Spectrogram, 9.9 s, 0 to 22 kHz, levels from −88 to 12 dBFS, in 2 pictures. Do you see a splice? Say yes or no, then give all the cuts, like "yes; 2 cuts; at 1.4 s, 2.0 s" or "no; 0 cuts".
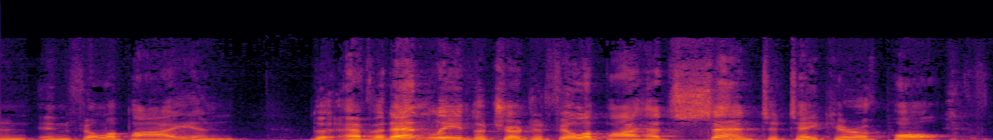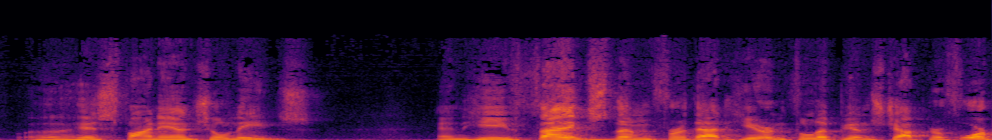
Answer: no; 0 cuts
